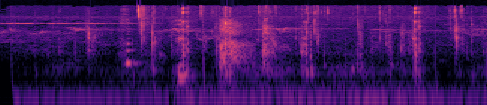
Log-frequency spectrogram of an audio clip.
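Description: Cartoon munching sound effect: a run of irregular chewing bites as a baby owl eats bread.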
